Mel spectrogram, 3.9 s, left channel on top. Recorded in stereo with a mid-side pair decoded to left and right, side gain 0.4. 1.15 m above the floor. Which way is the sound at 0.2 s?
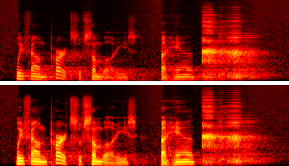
70° right.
